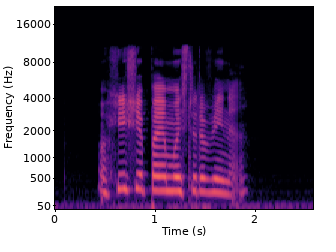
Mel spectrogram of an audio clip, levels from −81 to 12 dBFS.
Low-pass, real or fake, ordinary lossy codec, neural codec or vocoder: 10.8 kHz; real; none; none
